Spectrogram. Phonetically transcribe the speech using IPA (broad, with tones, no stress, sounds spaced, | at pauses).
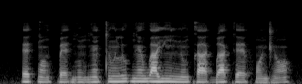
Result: ɛ˧ k͡p ɔ̃˨ k͡p ɛ˨ ɡ ũ˨ ɡ ɛ̃˧ t ũ˦ l u˦ ɡ ɛ̃˦ w a˦ j ĩ˦˨ n ũ˧ k a˧ ɡ͡b a˦ k ɛ˧ f ɔ̃˨ d͡ʒ ɔ̃˨˦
